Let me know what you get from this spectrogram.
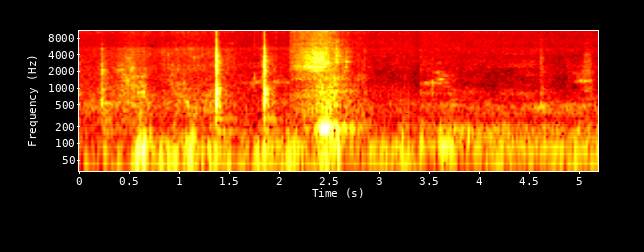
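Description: Soya chunks deep-frying in oil in a large iron wok, with a metal slotted ladle knocking sharply against the wok twice, followed by a brief hissing rush.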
